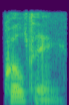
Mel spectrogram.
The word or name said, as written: quilting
